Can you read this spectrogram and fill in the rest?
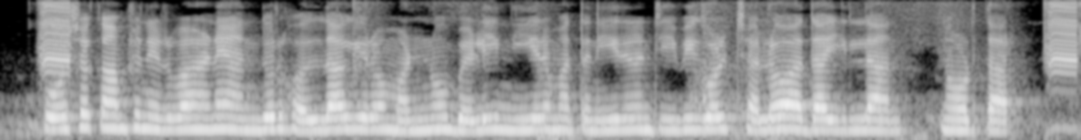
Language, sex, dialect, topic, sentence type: Kannada, female, Northeastern, agriculture, statement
